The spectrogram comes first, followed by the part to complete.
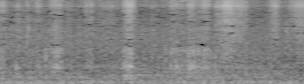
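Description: Pen writing on a paper diary page: faint, soft scratching strokes.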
